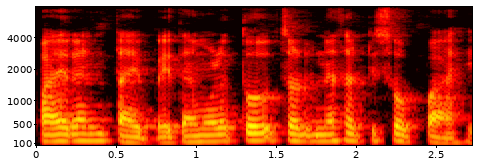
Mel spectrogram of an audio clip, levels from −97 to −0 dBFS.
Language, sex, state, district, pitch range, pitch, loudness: Marathi, male, Maharashtra, Pune, 140-150 Hz, 150 Hz, -34 LUFS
